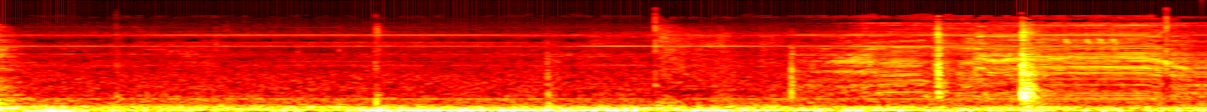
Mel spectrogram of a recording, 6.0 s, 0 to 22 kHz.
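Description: BMW G30 radiator (active grille) shutter actuator motor running with a low steady hum from about two seconds in, with a few light clicks, as the shutter louvers are driven open during a function test; both shutters are working.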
